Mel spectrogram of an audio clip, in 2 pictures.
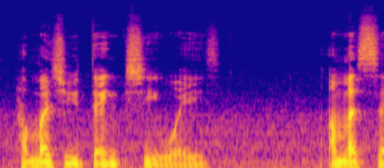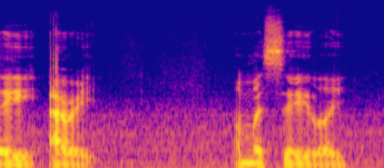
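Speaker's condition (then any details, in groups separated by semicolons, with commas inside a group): Multiple sclerosis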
